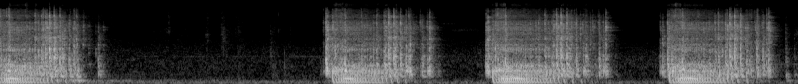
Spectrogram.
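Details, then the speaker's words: Small two-stroke unit on fresh 50:1 fuel, choked and primed, hard starting: it catches in one-second bursts, sputters and dies each time, never settling into a run. Ether was sprayed into the carburetor next. "i don't think it'll run it doesn't sound right let's pump some spray into the carburetor and then try it"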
